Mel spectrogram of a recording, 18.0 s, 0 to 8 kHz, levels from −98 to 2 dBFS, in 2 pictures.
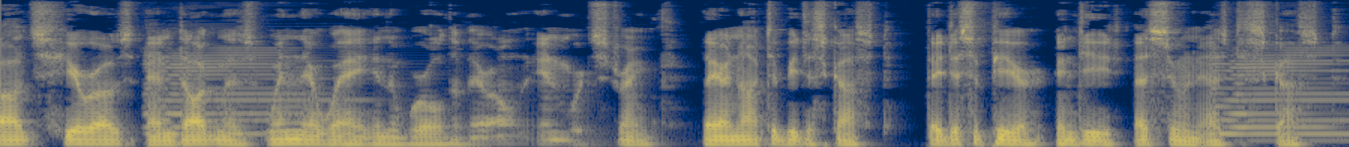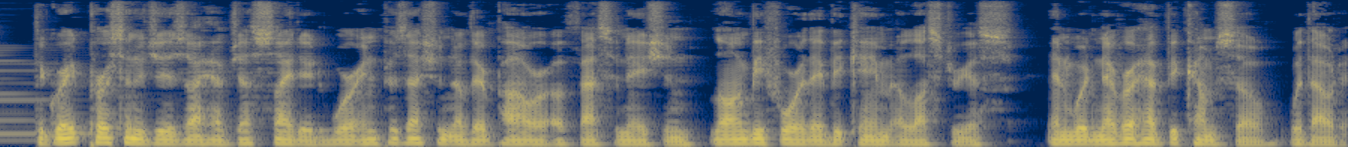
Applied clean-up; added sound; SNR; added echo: classical method log-MMSE.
